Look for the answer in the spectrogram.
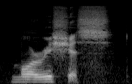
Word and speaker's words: Mauritius: He says it's pronounced more like Mauritius.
